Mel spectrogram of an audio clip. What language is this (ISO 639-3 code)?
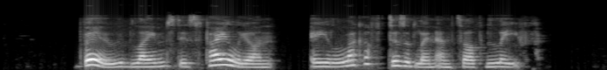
eng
